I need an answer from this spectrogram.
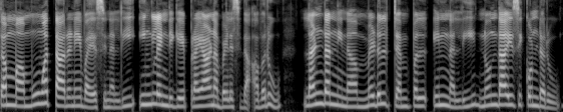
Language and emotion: Kannada, neutral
